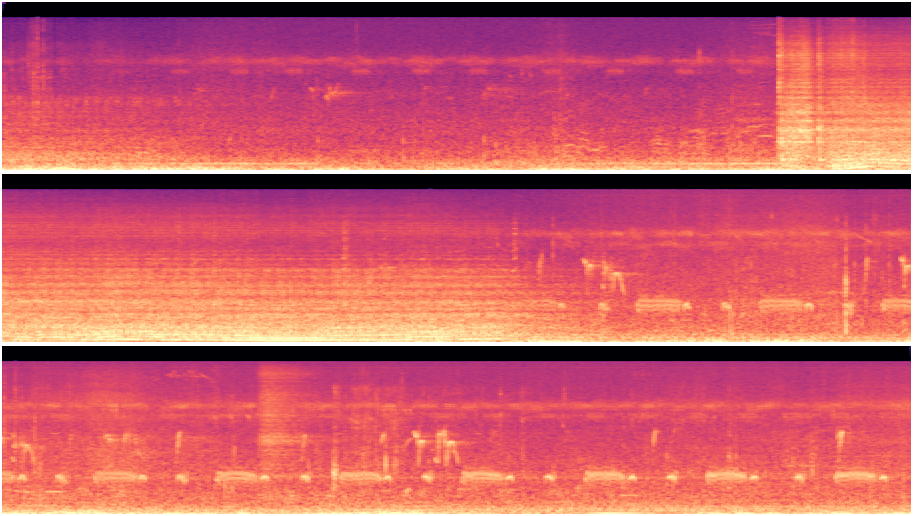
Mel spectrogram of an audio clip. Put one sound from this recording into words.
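A lion tears and chews meat with wet crunching sounds.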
